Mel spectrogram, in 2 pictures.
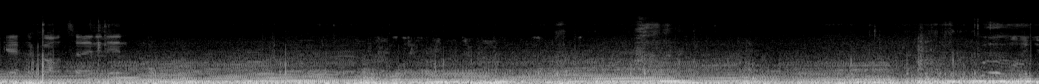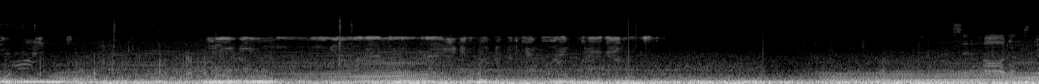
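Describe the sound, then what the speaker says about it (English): A car accelerates through a turn on a racing circuit, its engine droning loudly and continuously, with someone talking over it throughout. "So building onto the throttle, get the car turning in."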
